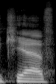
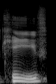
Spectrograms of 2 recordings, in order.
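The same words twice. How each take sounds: First: "Kiev" said in two syllables, kee-EV; "Kiev" as kee-EV, not as one syllable; old pronunciation of Kiev. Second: "Kyiv" said as one syllable, KEEV; "Kyiv" pronounced KEEV, the corrected way; corrected pronunciation of Kyiv. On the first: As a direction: say "Kiev" the familiar English way, ending in "-ev". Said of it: "which I learned is correctly pronounced Kyiv". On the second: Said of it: "is correctly pronounced Kyiv". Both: Shown as a demonstration.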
